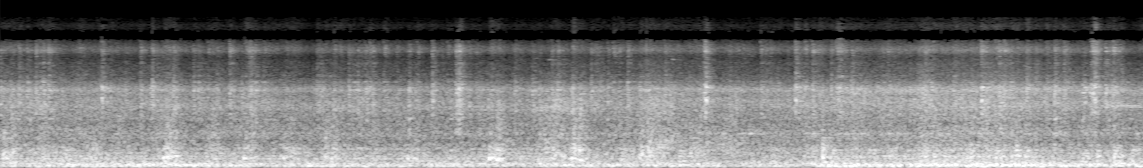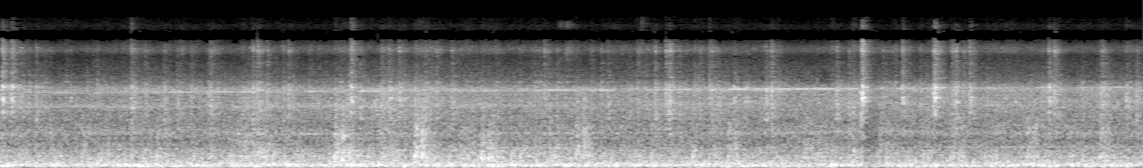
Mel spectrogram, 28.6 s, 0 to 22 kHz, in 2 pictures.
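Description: Nankai 8300 series electric train running along the line, heard from inside the front car: a steady rumble with wheels clicking over rail joints. A thin high whine holds for several seconds in the second half.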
